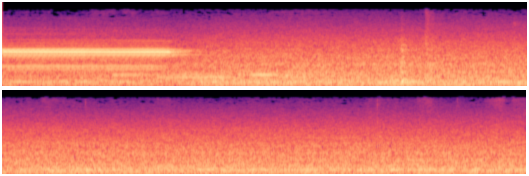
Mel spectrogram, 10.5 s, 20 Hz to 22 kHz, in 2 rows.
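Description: N700-series Shinkansen pulling out of the station: steady running noise and hum from the passing train. A loud steady electronic tone sounds for about the first two seconds, then stops.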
